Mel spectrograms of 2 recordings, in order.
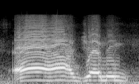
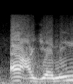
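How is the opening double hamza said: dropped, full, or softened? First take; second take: softened; dropped. First: The second hamza is softened after a short alif. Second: The first hamza is dropped, leaving one hamza. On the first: "يقرأ بالتسهيل وله إدخال، يثبت ألفا بمقدار حركتين فقط" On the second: "أسقطن لتسهل"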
